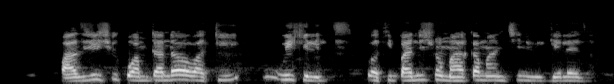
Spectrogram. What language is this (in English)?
Swahili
